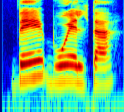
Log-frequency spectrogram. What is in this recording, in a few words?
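turn, Spanish, female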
